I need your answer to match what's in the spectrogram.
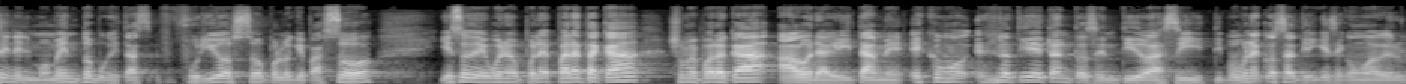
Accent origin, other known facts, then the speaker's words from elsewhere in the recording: Córdoba, Argentina; es con la vacuna o el paracetamol o algo, o que soy cordobés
